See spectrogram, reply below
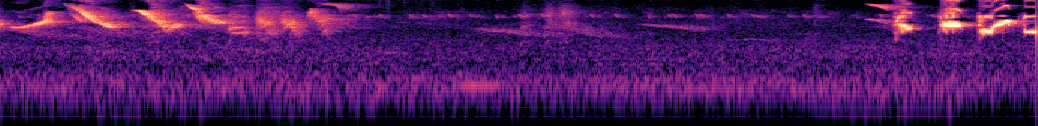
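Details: Coleiro (double-collared seedeater) from Brazil, a celebrated singer with many recordings on CD: a fast series of descending, buzzy-edged whistles fades into near silence, then a loud new phrase of sharp chirping notes begins.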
